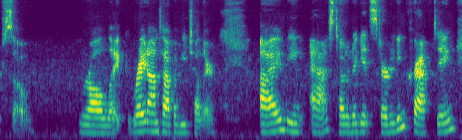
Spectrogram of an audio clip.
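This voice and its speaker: A young woman chatting casually on a livestream from her home craft room, laughing often and restarting sentences, her voice getting hoarse. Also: mid-range voice, a little hiss or hum, low-quality recording. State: losing her voice. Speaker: livestream speaker.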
